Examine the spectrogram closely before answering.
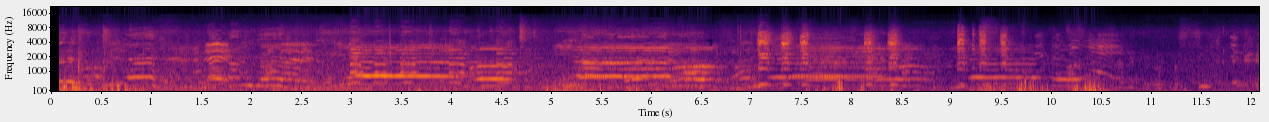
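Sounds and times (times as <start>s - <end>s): spectators shouting: 0.8s - 10.1s.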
